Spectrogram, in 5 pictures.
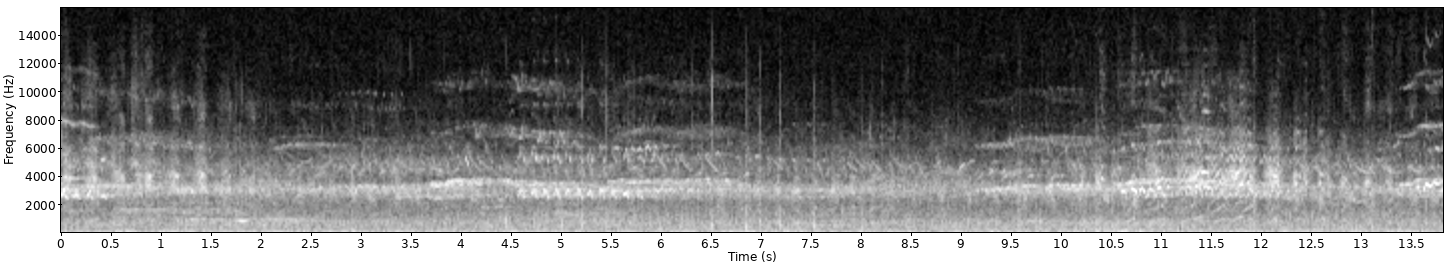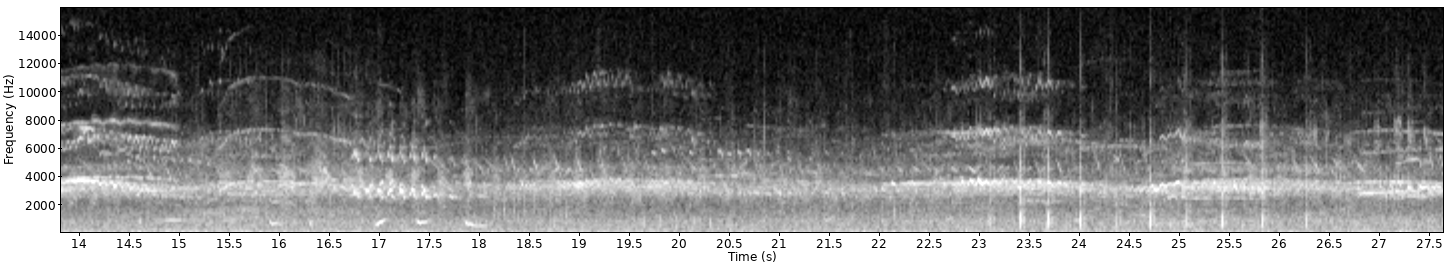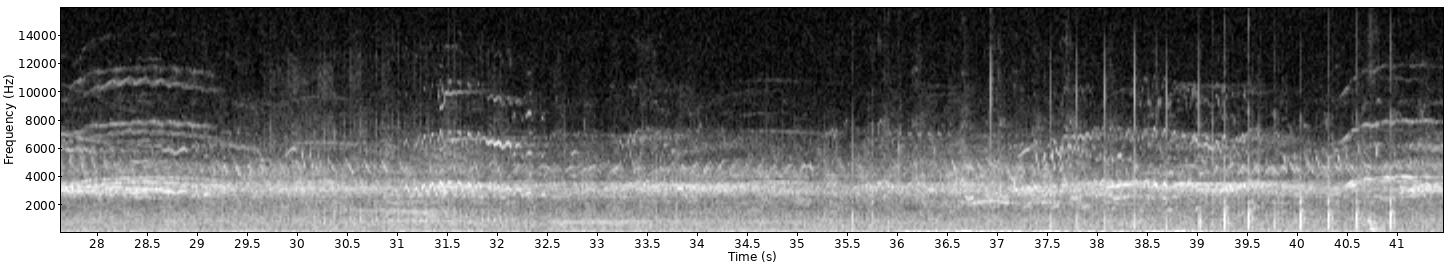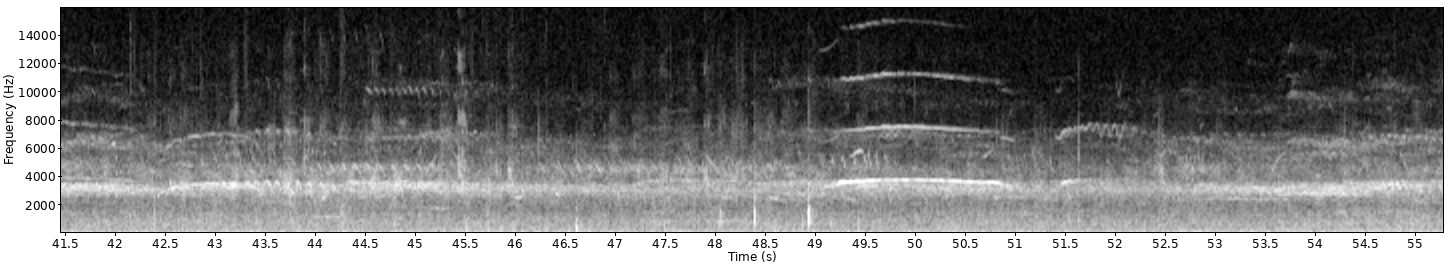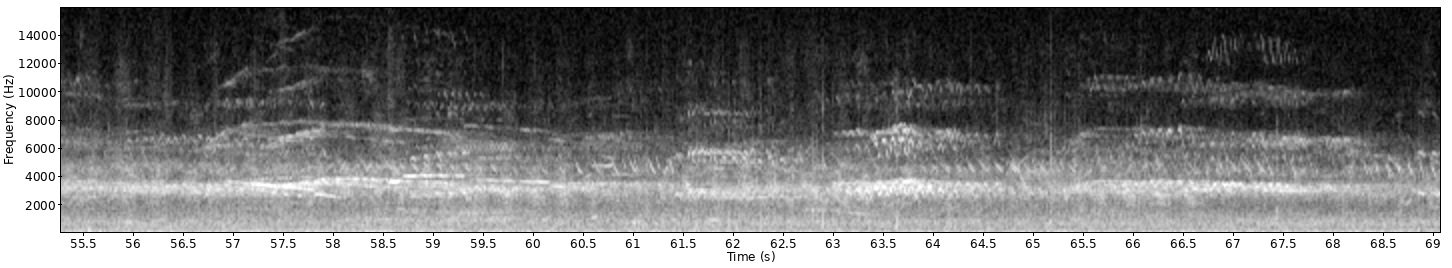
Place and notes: United States Minor Outlying Islands - Laysan albatross soundscape ...
Sand Island ... Midway Atoll ... open lavalier mics ... sometimes everything just kicked off ... this is one of those moments ... some birds may have been returning with food or an influx of youngsters ..? bird calls ... laysan albatross ... white tern ... bonin petrel ... black noddy ... canaries ... background noise ... traffic ... voices ...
